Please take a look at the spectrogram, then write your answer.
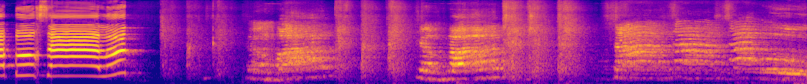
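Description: Students in an Indonesian classroom perform a rhythmic salute clap, with patterned hand claps mixed with chanted young voices in short, bright bursts.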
